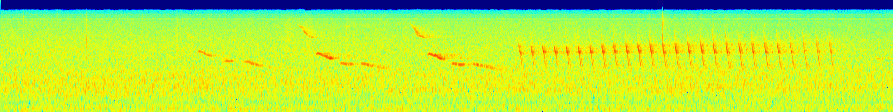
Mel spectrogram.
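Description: Wild birds calling: three short falling chirps, then a rapid even trill of about ten notes a second lasting over two seconds, over a steady low background rumble.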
